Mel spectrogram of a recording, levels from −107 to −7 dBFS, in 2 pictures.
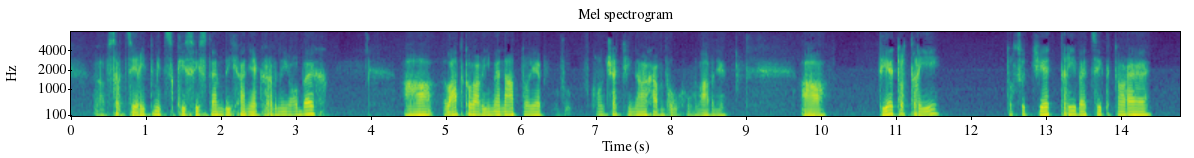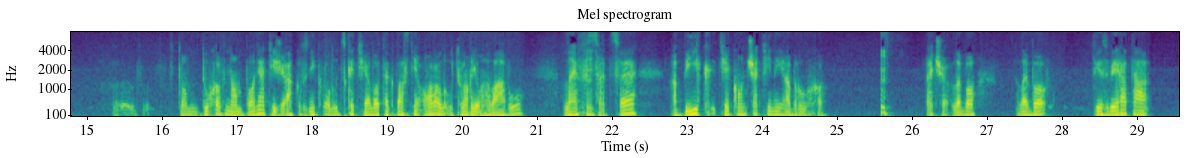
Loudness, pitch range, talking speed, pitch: -18 LUFS, 105-125 Hz, 110 wpm, 115 Hz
